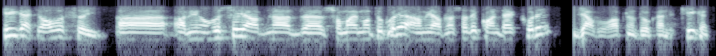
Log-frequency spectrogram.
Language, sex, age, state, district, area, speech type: Bengali, male, 60+, West Bengal, Dakshin Dinajpur, rural, conversation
